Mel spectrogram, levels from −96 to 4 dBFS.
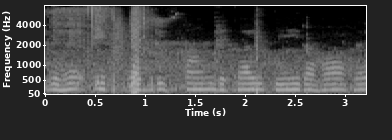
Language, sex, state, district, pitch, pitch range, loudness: Hindi, female, Jharkhand, Sahebganj, 190 Hz, 185-195 Hz, -34 LUFS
